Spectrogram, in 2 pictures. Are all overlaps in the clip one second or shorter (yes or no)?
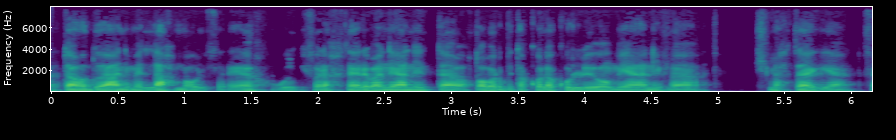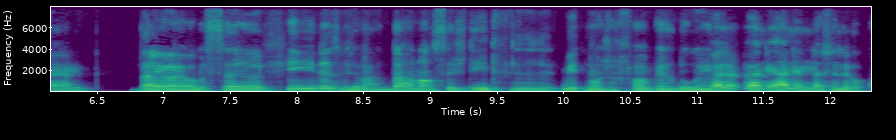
yes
